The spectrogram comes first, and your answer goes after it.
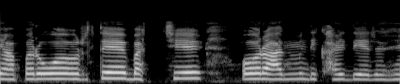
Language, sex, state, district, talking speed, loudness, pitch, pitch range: Hindi, female, Haryana, Jhajjar, 150 wpm, -17 LUFS, 250 Hz, 235-255 Hz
